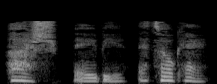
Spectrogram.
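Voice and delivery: soft, tender comforting; calm a frightened child softly; big soldier hushing a rescued child; soothing hush. A narrator's reading. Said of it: "making all the right noises".

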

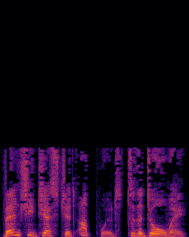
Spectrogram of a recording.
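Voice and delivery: usual speaking voice

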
